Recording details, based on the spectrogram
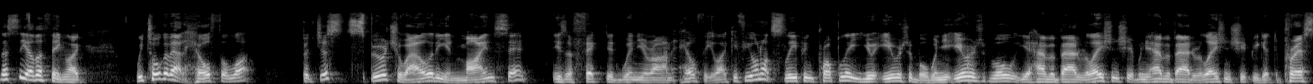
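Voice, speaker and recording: Talking at a very fast pace with an Australian accent, a man at a medium pitch makes very wide pitch swings. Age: 40s. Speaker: entrepreneur and former TV sports anchor. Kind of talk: casual interview conversation.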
